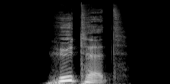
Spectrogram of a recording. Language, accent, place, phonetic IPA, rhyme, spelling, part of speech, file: German, Germany, Berlin, [ˈhyːtət], -yːtət, hütet, verb, De-hütet.ogg
- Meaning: inflection of hüten: 1. second-person plural present 2. second-person plural subjunctive I 3. third-person singular present 4. plural imperative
